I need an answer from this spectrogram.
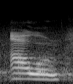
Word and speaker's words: hour: it similarly we don't say how we say our here the beginning letter of the word is is silent and and it sounds like a vowel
